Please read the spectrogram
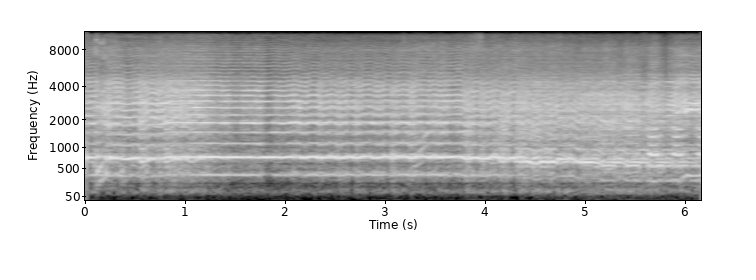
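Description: A man singing a naat holds one long, high vowel through a microphone and PA. The note stays level for several seconds, then wavers and steps down near the end.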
